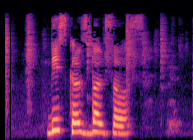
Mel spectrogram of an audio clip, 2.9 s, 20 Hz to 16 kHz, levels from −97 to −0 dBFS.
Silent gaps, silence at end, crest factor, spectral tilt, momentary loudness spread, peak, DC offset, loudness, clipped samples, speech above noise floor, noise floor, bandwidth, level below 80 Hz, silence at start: none; 0.45 s; 18 dB; -4 dB/octave; 20 LU; -2 dBFS; under 0.1%; -18 LUFS; under 0.1%; 28 dB; -45 dBFS; 11 kHz; -74 dBFS; 0.05 s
